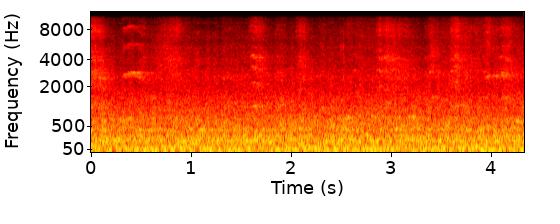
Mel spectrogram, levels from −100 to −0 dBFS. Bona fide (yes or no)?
no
